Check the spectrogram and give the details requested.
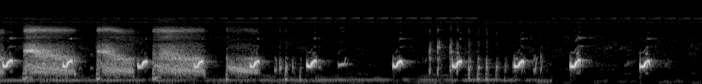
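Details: Waterhen: several loud harsh rasping calls open, then give way to clear short upslurred notes repeated about every 0.7 seconds, over a low hum.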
